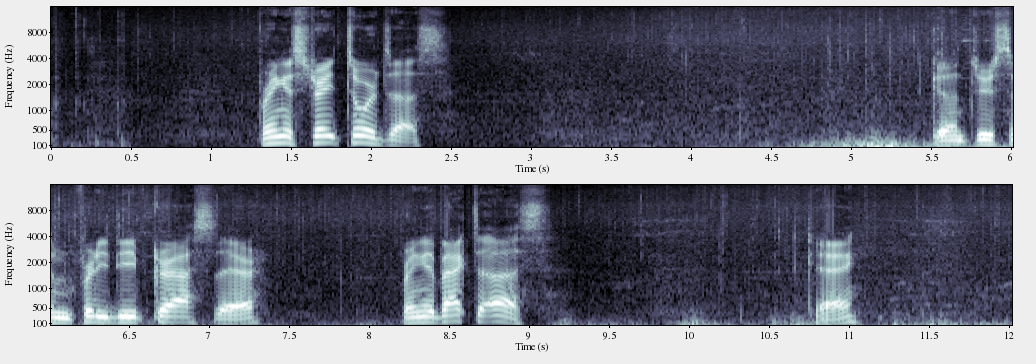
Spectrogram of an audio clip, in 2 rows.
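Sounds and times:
wind buffeting microphone: 0:04.0 - 0:08.2, 0:09.1 - 0:12.0.

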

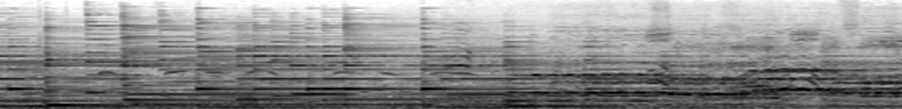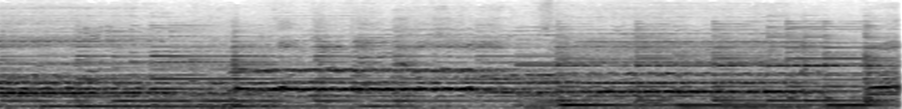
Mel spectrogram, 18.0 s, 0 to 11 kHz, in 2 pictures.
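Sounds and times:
mixed choir singing in harmony: 0:05.1 - 0:18.0.

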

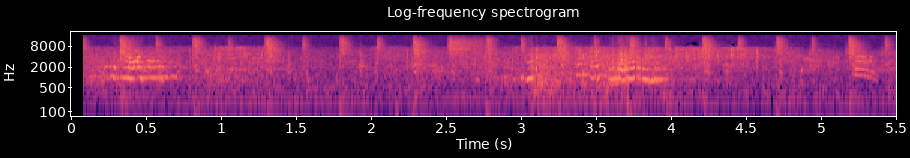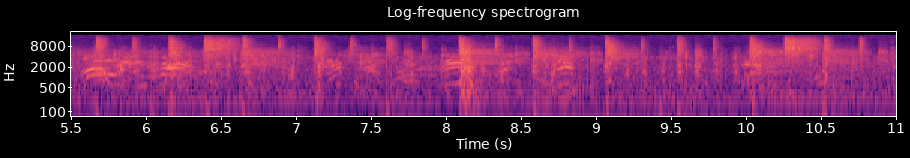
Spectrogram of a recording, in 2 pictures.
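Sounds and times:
car tyres squealing: 0:00.1 - 0:11.0
soundtrack music with drum beat: 0:00.1 - 0:11.0.

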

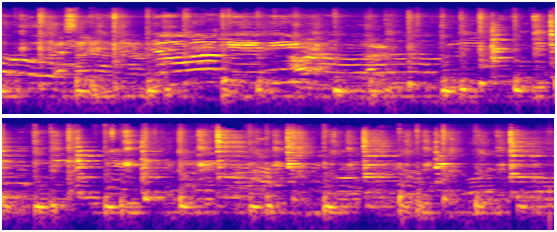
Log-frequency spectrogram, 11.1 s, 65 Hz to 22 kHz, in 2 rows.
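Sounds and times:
hand drums: 0:00.0 - 0:11.0.

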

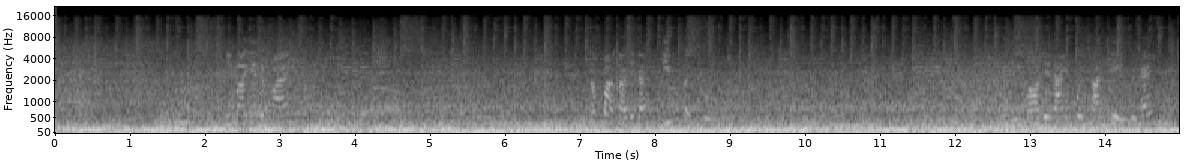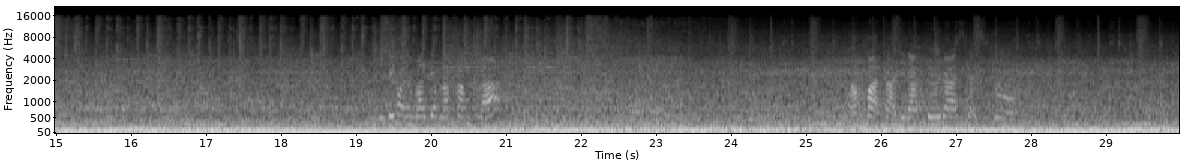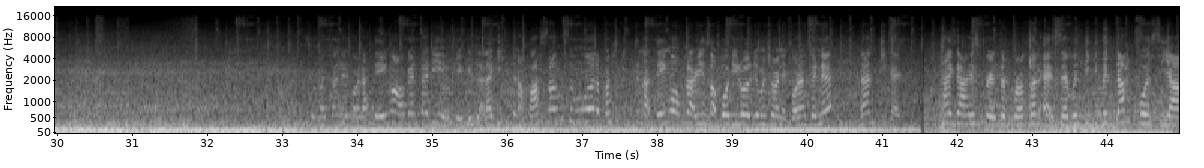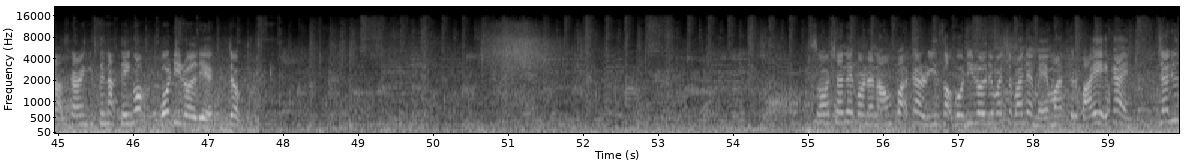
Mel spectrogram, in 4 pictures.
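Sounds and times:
music with heavy bass: 0:00.0 - 0:59.9.

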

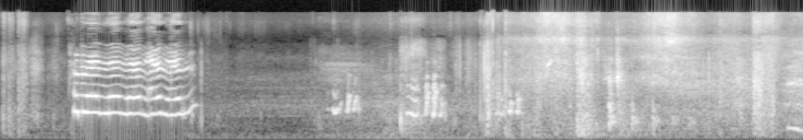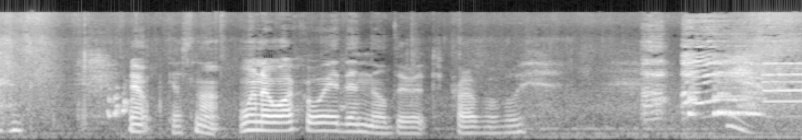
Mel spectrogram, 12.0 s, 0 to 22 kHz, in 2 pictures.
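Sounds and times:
person imitating turkey gobble: 0:00.5 - 0:01.5.

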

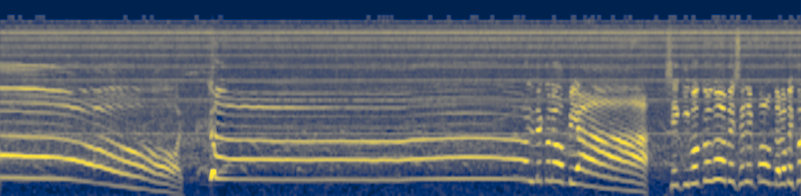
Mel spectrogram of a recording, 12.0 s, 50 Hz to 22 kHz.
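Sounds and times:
commentator speaking: 0:07.9 - 0:12.0.

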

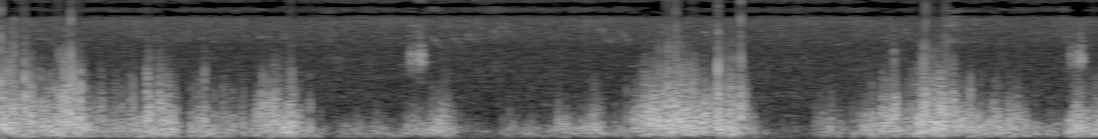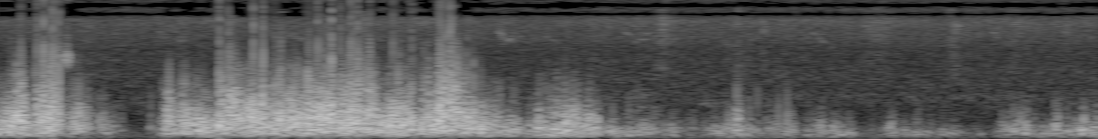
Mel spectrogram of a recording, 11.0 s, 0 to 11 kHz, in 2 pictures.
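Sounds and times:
reed warbler singing: 0:00.0 - 0:10.9
wind buffeting microphone: 0:00.0 - 0:10.9.

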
